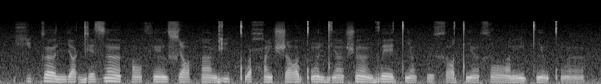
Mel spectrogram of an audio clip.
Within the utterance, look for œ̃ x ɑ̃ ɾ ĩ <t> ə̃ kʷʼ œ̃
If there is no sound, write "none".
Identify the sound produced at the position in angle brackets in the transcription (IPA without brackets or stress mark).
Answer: tʲ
